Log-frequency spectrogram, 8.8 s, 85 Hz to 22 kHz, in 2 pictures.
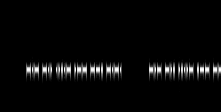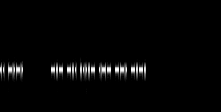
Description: Morse code, heard as a keyed tone, about 48 wpm, 700 Hz. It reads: KD4WGC KD4WGC KD4WGC
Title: USA Call Signs - 6 Characters - Repeated 3x - 45wpm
